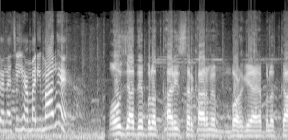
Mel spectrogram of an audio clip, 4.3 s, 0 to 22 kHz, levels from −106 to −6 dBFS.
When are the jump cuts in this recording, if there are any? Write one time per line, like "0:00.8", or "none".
0:01.6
